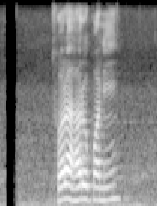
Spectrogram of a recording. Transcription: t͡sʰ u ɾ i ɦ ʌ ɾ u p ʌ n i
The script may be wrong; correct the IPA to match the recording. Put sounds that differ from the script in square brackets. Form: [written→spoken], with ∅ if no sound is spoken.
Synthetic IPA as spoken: t͡sʰ [u→o] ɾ [i→a] ɦ ʌ ɾ u p ʌ n i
